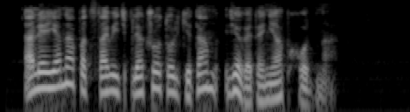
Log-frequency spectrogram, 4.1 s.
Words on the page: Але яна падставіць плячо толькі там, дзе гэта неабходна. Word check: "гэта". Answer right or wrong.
right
